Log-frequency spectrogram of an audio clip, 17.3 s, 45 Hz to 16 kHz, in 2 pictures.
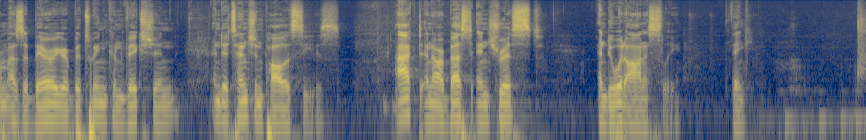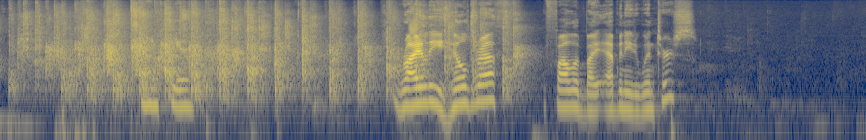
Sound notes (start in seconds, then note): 8.5 audience clapping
